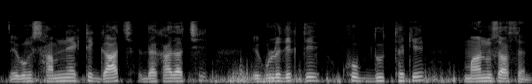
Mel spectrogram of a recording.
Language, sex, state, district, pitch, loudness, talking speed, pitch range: Bengali, male, West Bengal, Paschim Medinipur, 150 Hz, -26 LUFS, 145 wpm, 140-165 Hz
